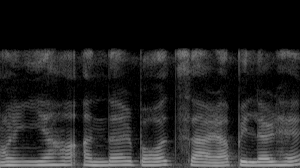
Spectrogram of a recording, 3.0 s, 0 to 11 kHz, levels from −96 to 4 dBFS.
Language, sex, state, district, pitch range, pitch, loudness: Hindi, female, Bihar, Gopalganj, 215-235 Hz, 225 Hz, -38 LUFS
